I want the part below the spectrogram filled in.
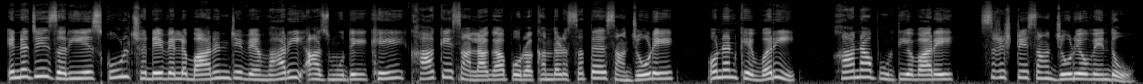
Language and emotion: Sindhi, neutral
